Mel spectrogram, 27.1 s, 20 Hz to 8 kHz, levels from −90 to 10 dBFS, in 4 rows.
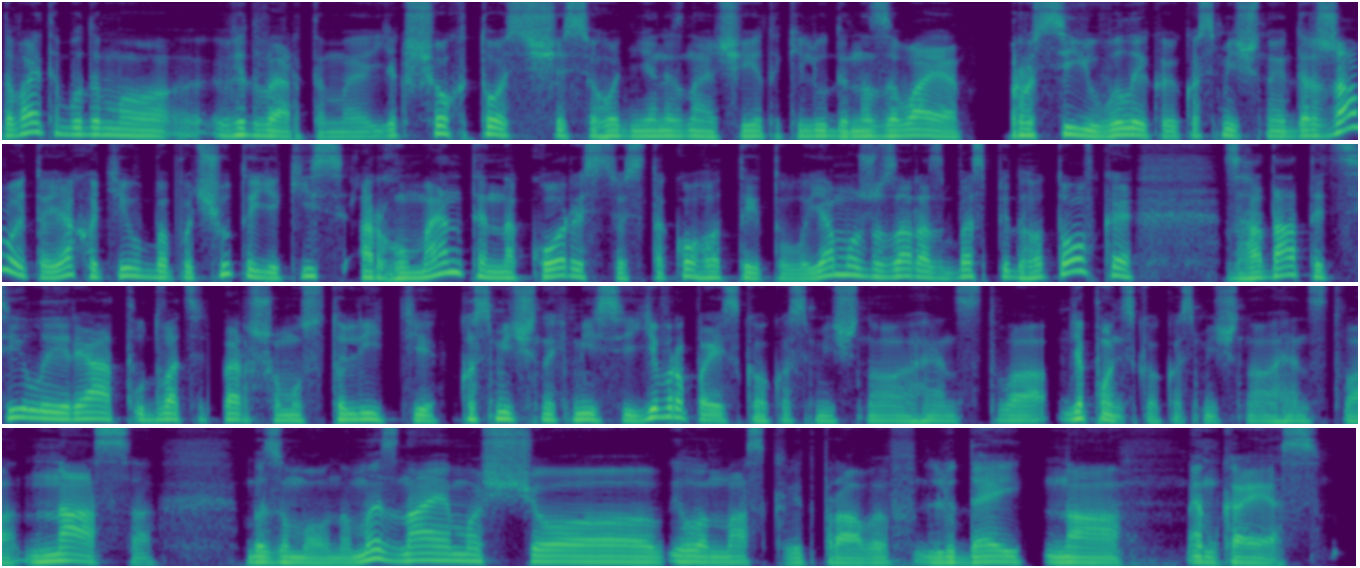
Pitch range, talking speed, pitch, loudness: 110-140 Hz, 135 wpm, 120 Hz, -23 LUFS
